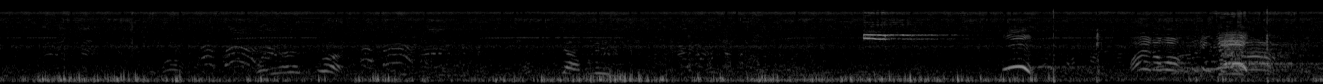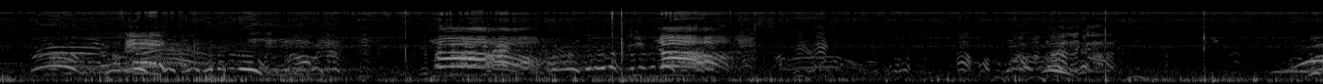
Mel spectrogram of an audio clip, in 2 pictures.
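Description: Young men shout across an open outdoor field, heard from a distance.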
